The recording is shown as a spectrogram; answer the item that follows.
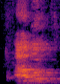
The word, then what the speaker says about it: Abba: This is how you pronounce it. Abba, this is what it means.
